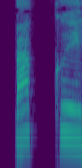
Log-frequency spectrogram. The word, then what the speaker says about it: Bacque: 感を与えたせーの発音は日本語で表記するとバックへに近いものの日本に来た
